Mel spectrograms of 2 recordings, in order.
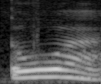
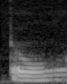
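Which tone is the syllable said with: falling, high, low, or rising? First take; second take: falling; rising. First: The syllable is said with a falling tone. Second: The syllable is said with a rising tone. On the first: "ไม่โทตัว" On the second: "ไม่จัตวาตัว"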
